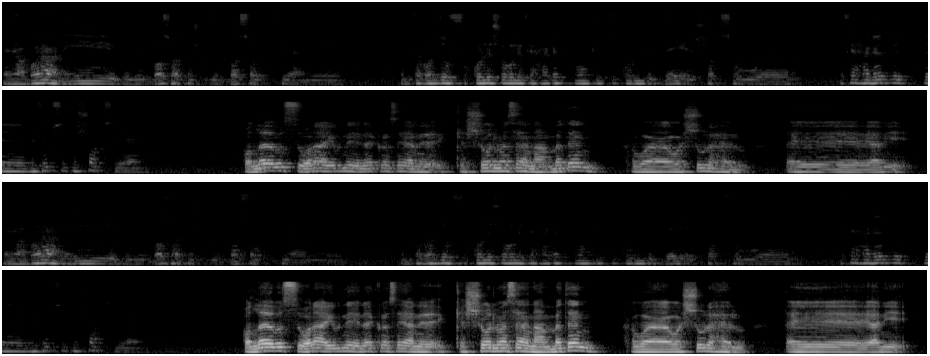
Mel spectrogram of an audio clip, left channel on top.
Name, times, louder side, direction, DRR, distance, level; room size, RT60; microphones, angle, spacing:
voice 1, 0.0-3.4 4.0-8.0 8.4-10.7, left 3 dB, 40° left, 0.4 m, -45 dB
voice 2, 11.7-15.2 15.6-16.7 17.1-18.3, right 7 dB, 90° right, 0.3 m, -27 dB
4.4 x 2.5 x 2.4 m
head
